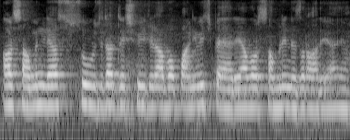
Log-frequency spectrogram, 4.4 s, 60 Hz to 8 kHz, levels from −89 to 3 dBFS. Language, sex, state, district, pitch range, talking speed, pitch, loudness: Punjabi, female, Punjab, Kapurthala, 185-200 Hz, 275 wpm, 190 Hz, -18 LUFS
